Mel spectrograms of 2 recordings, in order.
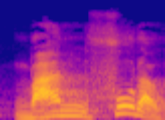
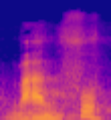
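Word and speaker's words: מן הוא: 이게 무엇이냐라는 히브리 말의 발음이 만후라고 그럽니다. 만후.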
